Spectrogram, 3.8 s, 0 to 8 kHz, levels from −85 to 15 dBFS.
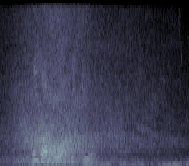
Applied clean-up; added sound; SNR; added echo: none; Car; -3 dB; none.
